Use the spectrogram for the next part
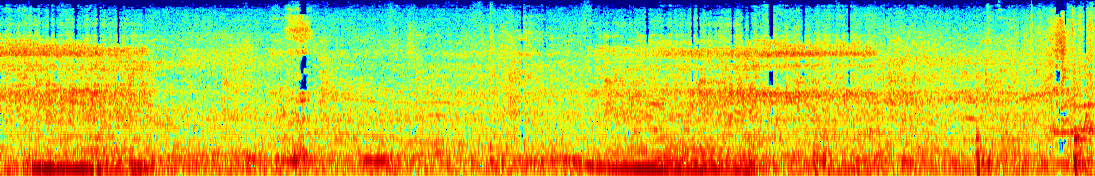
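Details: Pig family sleeping together, snoring: low, droning snores that slide downward, recurring roughly every two seconds over a steady background hum.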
